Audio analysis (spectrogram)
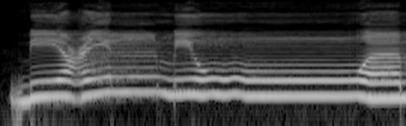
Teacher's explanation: Berikutnya ada idghamunah karena ada tanwin kasrah menghadapi huruf wau. Cara bacanya tanwinnya masukkan ke wau dan tahan. Dengungkan.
